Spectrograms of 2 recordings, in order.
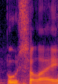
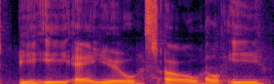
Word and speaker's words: Beausoleil: It's Trooper Jason Bousselet. It's Beausoleil.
